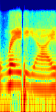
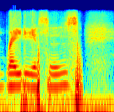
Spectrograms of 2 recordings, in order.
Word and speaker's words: radii: is basically two radius or radii is the correct way to say it radiuses is not the right way so radiis is the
